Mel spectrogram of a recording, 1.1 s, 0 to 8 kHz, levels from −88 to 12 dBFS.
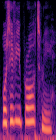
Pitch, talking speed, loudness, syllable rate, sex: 240 Hz, 280 wpm, -16 LUFS, 5.2 syllables/s, female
